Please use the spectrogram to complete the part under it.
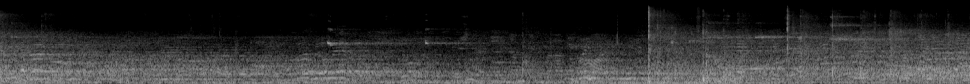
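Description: Rackets smack a shuttlecock back and forth.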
